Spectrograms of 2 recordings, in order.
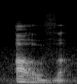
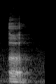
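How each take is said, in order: First: The word is said fully, ending in a v sound. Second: The word is reduced to a weak vowel only. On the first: "c'est comme ça que mot ça a prononcé, normalement" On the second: "les gains sont ça qui c'est E"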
